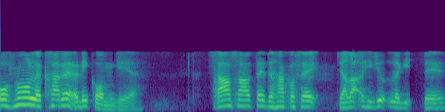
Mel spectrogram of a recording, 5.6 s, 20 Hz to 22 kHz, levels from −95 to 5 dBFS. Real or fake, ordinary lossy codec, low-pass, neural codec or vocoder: fake; AAC, 16 kbps; 7.2 kHz; codec, 16 kHz, 1 kbps, X-Codec, WavLM features, trained on Multilingual LibriSpeech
